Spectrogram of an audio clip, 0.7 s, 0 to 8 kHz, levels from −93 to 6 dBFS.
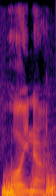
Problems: continuous background conversations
